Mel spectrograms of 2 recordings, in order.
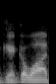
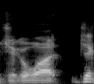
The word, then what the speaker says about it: gigawatt: I I mean, I only know what a gigawatt is because of, you know, Back to the Future. Yeah. Yeah, they pronounce it jigawatt. Um but it is actually gigawatt.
